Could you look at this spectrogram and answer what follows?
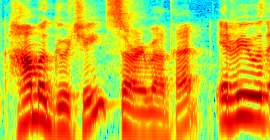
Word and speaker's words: Hamaguchi: between the director kiyoshi kurosawa and filmmaker ryusuke yamaguchi hamaguchi sorry about that interview with actors masado hagiwara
